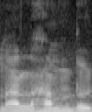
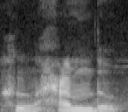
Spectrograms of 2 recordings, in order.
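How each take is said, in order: First: The h is a light, ordinary breathy sound. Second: The h is a tight, throat-squeezed sound. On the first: All torn, dirty cloth belongs to God. The speaker calls it wrong. "যদি আপনি এখানে ছোট হা দিয়ে পড়েন যেমন" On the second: All praise belongs to God. The speaker calls it right. "কণ্ঠনালীকে চেপে বড় হা উচ্চারণ করে পড়তে হবে"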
